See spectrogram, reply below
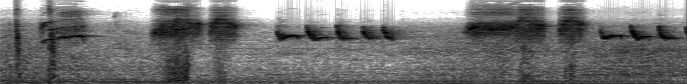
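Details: Breeding-condition kapas tembak with tail spread sings harsh, noisy bursts mixed with short runs of quick whistled notes, about four to five notes per run, repeated twice.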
